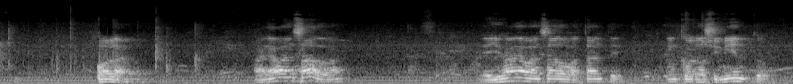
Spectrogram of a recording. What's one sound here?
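A man speaks into a microphone over loudspeakers outdoors, with pauses between phrases.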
